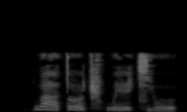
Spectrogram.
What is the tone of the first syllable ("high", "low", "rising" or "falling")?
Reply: falling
